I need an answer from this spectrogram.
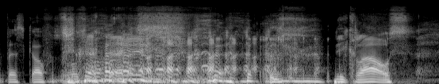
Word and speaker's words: Nicklaus: Nicklaus. That's how you say it in the homelands.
